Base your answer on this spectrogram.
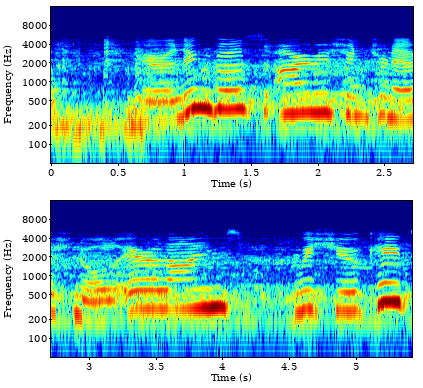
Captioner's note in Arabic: مكبر الصوت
